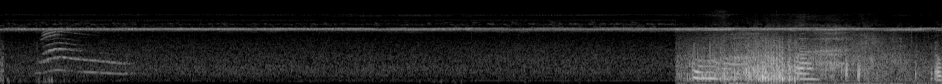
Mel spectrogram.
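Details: Tuxedo cat meowing loudly at dusk near a hilltop island campsite on Gwallido, Gunsan; one drawn-out falling meow near the start over a steady high grasshopper buzz, followed by a person talking.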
